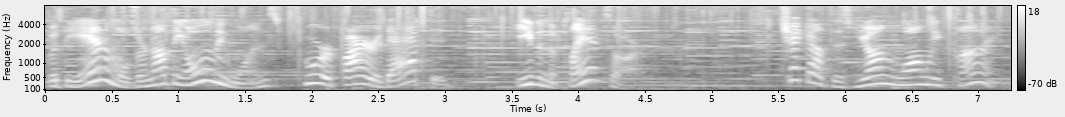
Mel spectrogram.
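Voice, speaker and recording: A woman with a fairly high voice and wide pitch swings speaks at a normal speed, playing a prescribed burner who explains the forest to children in a cheerful, simple way. The audio quality is poor, and she talks as a voice-over on top of background music.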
